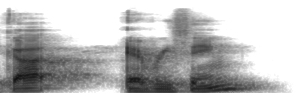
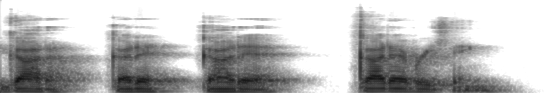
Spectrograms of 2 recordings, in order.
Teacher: You can make a stop T and say got everything.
